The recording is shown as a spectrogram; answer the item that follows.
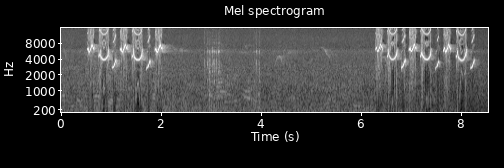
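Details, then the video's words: Two bouts of 'wucit wucit' song from a cinereous tit, recorded to tutor young birds: each is a rapid string of bright, high, slurred whistles, separated by several seconds of quiet hiss. "Masteran glatik batu wucit wucit"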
